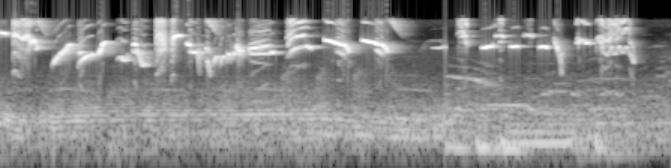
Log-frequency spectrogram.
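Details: Oriental magpie-robin (kacer) singing a full, varied song used as a one-hour training master: rapid medley of whistled slurs, rising and falling sweeps and sharp clicks, tempo breaking briefly near the end, low background rumble.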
